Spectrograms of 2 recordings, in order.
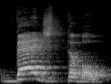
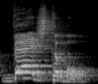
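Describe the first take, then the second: No difference in how they are said.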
